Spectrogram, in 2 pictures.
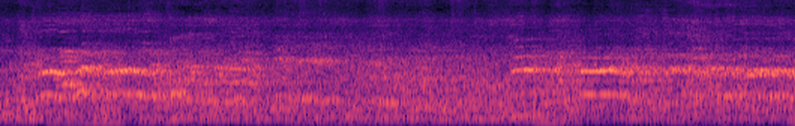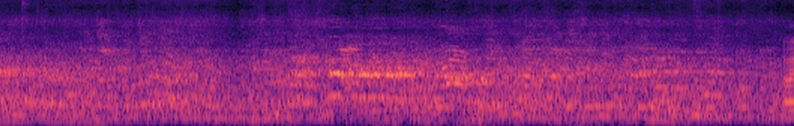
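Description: Gamecocks crowing several times over the steady din of a large crowd of men talking.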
